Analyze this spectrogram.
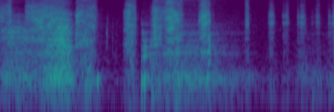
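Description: Paintbrush bristles dragging acrylic paint across a stretched canvas. One longer scratchy stroke comes first, then a run of short strokes.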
